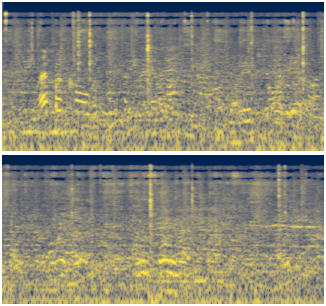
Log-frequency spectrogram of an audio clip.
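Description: Busy restaurant background of overlapping voices and music, with a few sharp clicks of metal tongs against the tabletop barbecue grill plate.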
